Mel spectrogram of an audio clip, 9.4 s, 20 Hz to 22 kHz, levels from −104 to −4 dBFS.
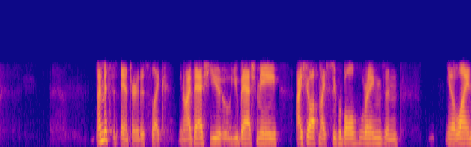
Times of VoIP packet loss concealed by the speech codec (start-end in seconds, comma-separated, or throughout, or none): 2.24-2.31, 4.40-4.63, 6.59-6.63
